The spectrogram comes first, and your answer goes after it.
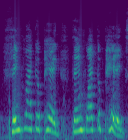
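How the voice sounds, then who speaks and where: An extremely high, put-on character voice from a woman, delivered fairly slowly. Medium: read story. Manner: brisk, self-assured.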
